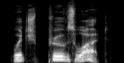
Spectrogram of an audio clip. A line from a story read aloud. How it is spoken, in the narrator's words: grunted the Cimmerian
